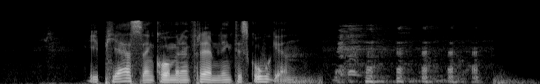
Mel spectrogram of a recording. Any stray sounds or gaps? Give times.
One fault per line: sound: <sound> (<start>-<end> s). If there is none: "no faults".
sound: laugh (3.3-4.9 s)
